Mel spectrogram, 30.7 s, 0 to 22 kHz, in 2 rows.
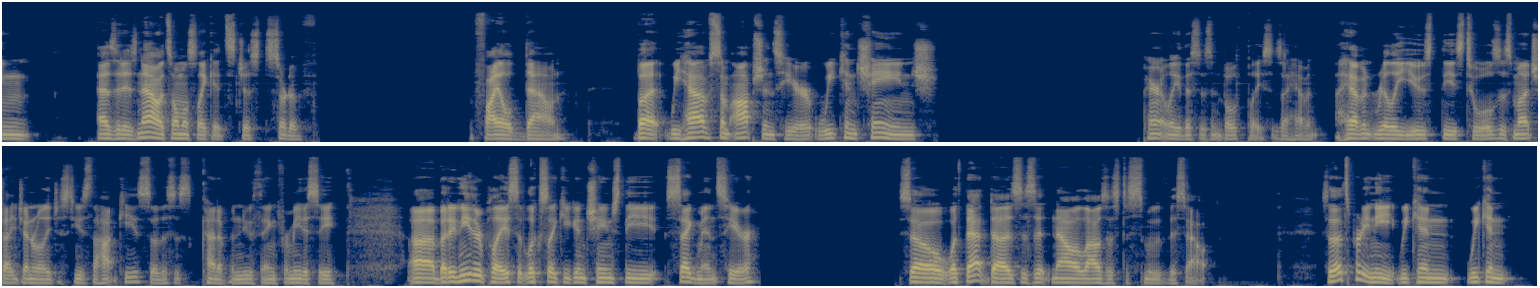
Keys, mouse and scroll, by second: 10.6-13.5 drag, 20.9-24.9 drag, 25.7-26.8 middle drag.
